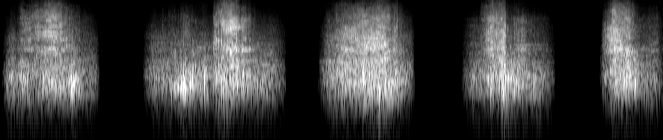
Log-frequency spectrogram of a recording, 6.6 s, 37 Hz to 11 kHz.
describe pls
Skates on Ice: Here is a very specific sound effect. The metallic slash through ice when it is being skated on. There are multiple variations of this in this track due to the amount of contact the blade of the skate has to the ice and also the force being put into the movement. It is a sharp and cold sound. Recorded with the Zoom H6, Rode NTG.
cheer, fun, ice, ice-rink, ice-skating, OWI, skating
